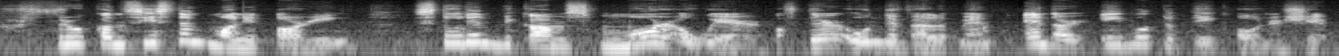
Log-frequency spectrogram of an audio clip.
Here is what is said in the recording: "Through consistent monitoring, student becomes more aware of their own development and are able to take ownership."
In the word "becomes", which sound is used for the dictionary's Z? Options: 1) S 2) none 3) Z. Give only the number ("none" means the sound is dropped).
1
